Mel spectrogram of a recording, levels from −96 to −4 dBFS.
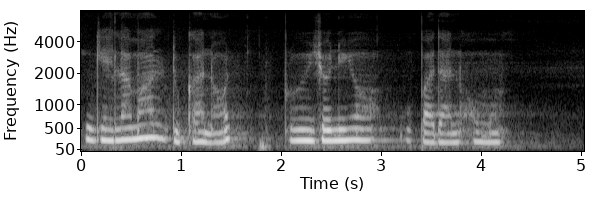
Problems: low volume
